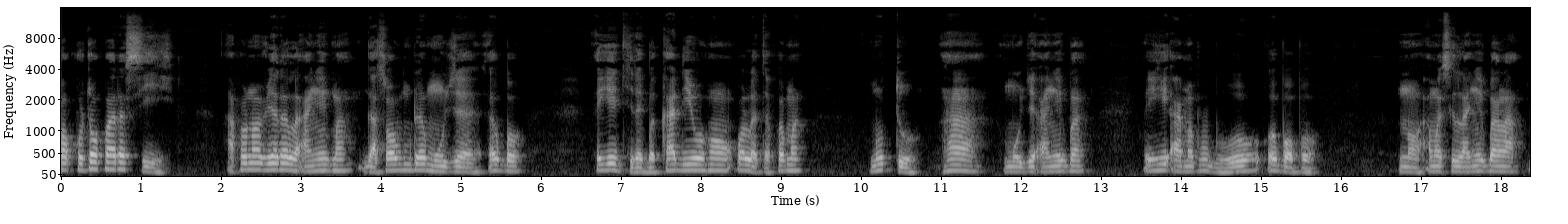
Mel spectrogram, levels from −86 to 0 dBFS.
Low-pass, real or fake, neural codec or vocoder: 14.4 kHz; real; none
